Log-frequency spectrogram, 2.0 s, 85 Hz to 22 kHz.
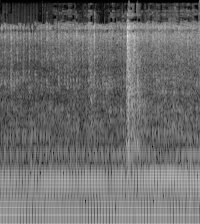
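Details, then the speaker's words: Mazda RX8 manual rotary, bought not running at auction, starts right up after fuel pump fuse fitted and both leading and trailing spark plugs replaced; smooth even rotary buzz climbing cleanly with each throttle blip, no misses, normal revving. "Ooh, man. Started right up. See? It's crazy."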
